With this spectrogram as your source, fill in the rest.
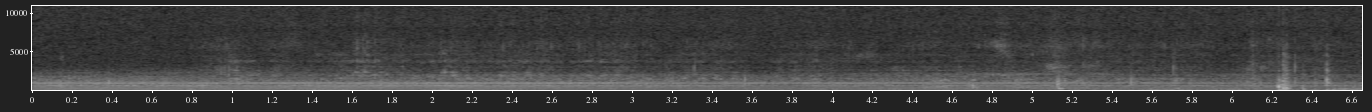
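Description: Water splashes against a moving boat.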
